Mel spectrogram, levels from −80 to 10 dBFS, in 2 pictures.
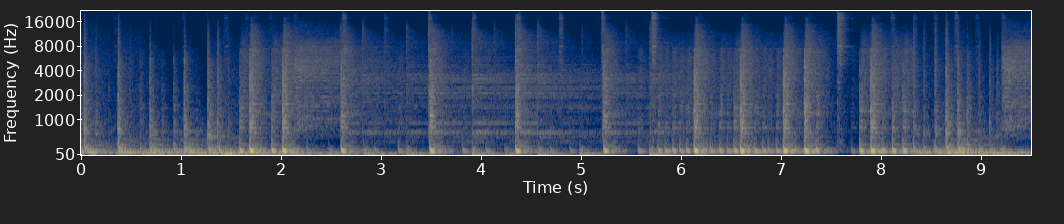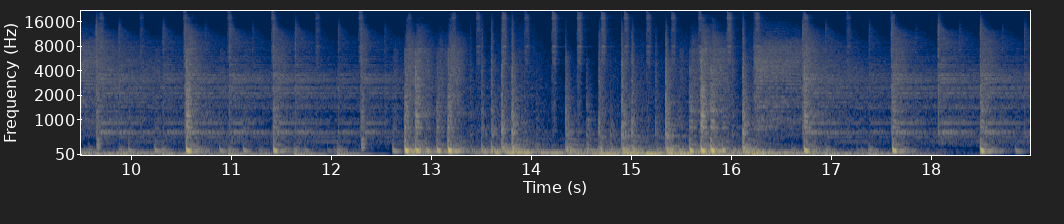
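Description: No technical faults can be heard anywhere in this music recording; the signal holds steady and intact throughout.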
